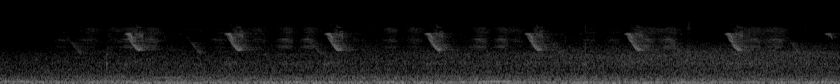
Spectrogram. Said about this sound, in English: The katydids and crickets are some of the most emblematic sounds of our summers, but they're accompanied here by the accessible pedestrian signals. That's the beeping crosswalks that aid visually impaired people in navigating our intersections.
